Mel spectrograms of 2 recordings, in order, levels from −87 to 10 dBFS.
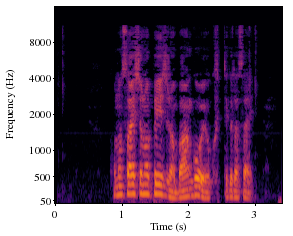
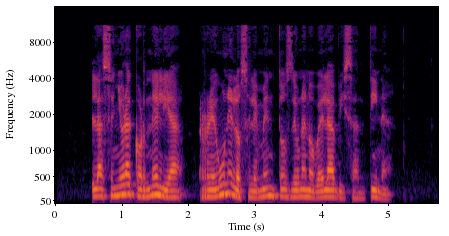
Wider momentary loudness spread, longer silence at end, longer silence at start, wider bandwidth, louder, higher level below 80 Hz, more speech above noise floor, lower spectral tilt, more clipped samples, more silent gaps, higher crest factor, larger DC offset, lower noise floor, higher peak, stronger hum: about the same, 10 LU vs 9 LU; second, 0 s vs 0.7 s; first, 0.9 s vs 0.55 s; about the same, 11.5 kHz vs 11.5 kHz; first, -22 LUFS vs -25 LUFS; about the same, -56 dBFS vs -60 dBFS; about the same, 50 dB vs 47 dB; about the same, -6 dB/octave vs -5.5 dB/octave; neither; neither; about the same, 16 dB vs 18 dB; neither; about the same, -72 dBFS vs -71 dBFS; about the same, -6 dBFS vs -8 dBFS; neither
